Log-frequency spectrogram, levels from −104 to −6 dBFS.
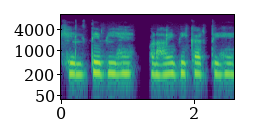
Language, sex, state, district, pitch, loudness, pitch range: Hindi, female, Uttar Pradesh, Etah, 220 Hz, -29 LUFS, 215-225 Hz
